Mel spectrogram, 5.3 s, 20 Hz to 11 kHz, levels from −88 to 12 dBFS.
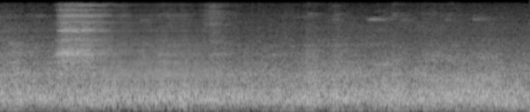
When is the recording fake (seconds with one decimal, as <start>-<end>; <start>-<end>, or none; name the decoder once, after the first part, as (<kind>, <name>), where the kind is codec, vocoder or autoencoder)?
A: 1.0-2.1 (vocoder, Vocos)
